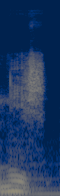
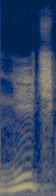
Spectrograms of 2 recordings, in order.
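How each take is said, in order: First: The word ends with an 'sh' sound. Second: The word ends with a 'ch' sound. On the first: The speaker calls it right. "शीन से आता है नीश" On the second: The speaker calls it wrong. "कुछ लोग इसको नीच कहते हैं"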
